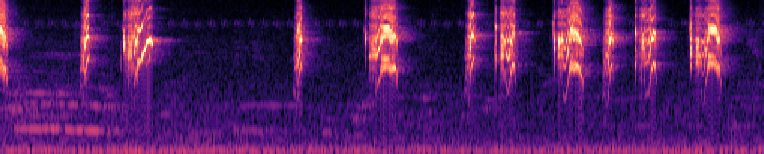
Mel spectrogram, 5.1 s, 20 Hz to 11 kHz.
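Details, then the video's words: Long-tailed shrike song from a training recording: sparse shrill notes at first, then a faster cluster of harsh, buzzy high chirps over a low hum. "Masteran Suara Cendet No #1❗Pancingan Cendet FULL Isian"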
